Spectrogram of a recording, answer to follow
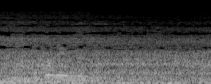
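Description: Steady vehicle and traffic noise heard from inside a car crawling in a traffic jam, with a low rumble underneath.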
